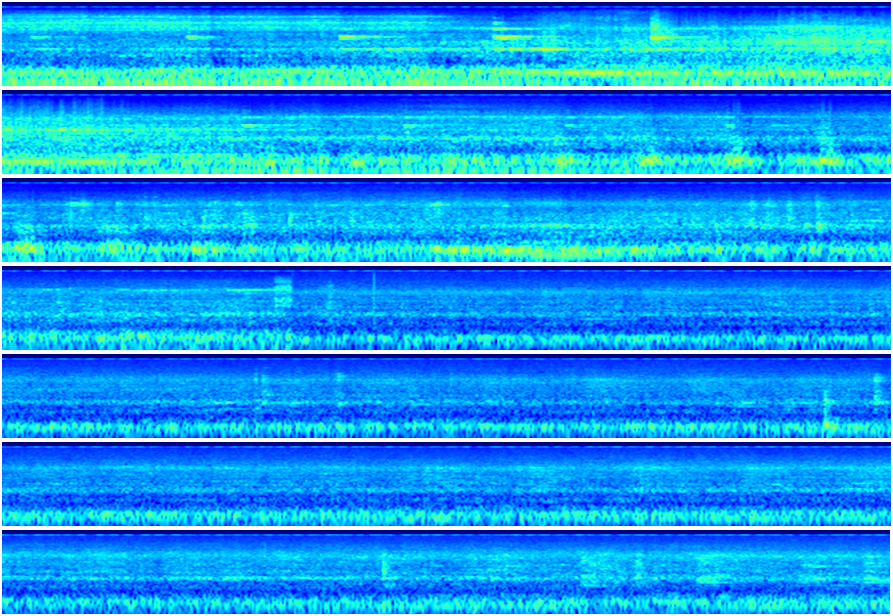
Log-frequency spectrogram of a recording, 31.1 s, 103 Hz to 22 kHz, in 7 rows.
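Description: Amtrak F40PH diesel locomotive arriving at the station with its engine running, then clacking wheels around ten seconds in, then a quieter steady rumble as the stainless-steel passenger cars roll past.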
